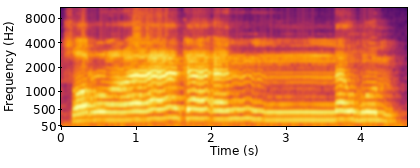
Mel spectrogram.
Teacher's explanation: صاد اور را دونوں کو موٹا پڑھیں گے۔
